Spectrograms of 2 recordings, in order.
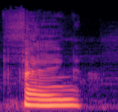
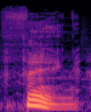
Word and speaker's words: thang: And we started off with the Homemade Jams Blues Band with Right Thang, Wrong Woman, and I am actually saying that correctly. The title includes the spelling T-H-A-N-G, and in my book, that's thang, not thing.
